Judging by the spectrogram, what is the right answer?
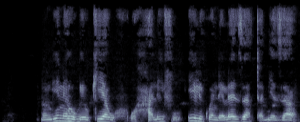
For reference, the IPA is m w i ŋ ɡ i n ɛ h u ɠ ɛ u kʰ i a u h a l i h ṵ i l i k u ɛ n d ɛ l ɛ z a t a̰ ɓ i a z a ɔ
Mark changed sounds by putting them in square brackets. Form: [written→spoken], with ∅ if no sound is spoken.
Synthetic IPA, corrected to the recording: m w i ŋ ɡ i n ɛ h u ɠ ɛ u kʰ i a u h a l i [h→f] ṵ i l i k u ɛ n d ɛ l ɛ z a t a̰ ɓ i a z a ɔ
